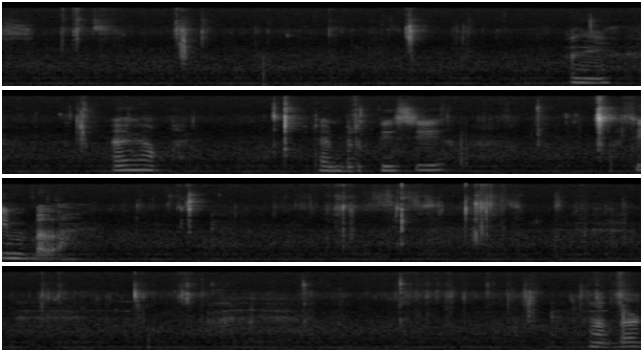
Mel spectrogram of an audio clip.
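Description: Small eating clicks and crunches sound close by.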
